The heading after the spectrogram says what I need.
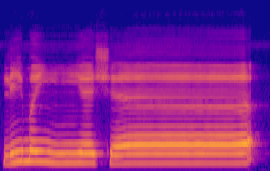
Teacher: لمن یشاء، لام کی زیر کو بغیر کھینچے ہوئے ادا کرنا ہے۔ میم کے زبر کو یا مشدد کے ساتھ ملاتے ہوئے پڑھیں گے۔ یہاں پہ نون ساکن جو ہے وہ نہیں پڑھا جائے گا، ٹھیک ہے۔ · شین کے اوپر زبر ساتھ الف اٹیچ ہے، اس کے اوپر مد متصل ہے، 4 سے 5 حرکت کھینچ کے ادا کرنا ہے اور حمزہ کے اوپر پیش ہے۔ یہاں پہ وقف کرنے کی صورت میں حمزہ کو ساکن کرتے ہوئے ہلکا سا جھٹکا دیں گے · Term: ادغام مع غنہ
